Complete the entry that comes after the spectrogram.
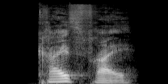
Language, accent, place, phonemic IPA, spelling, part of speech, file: German, Germany, Berlin, /ˈkʁaɪ̯sfʁaɪ̯/, kreisfrei, adjective, De-kreisfrei.ogg
- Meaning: Not belonging to a Kreis (type of district) (of a city)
